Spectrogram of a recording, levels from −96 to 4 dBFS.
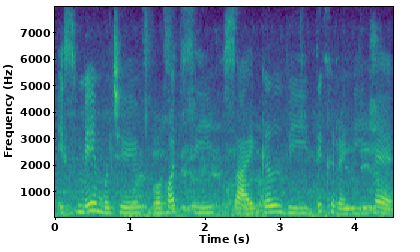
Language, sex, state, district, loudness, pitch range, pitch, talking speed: Hindi, female, Madhya Pradesh, Katni, -16 LUFS, 195-225 Hz, 205 Hz, 120 wpm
